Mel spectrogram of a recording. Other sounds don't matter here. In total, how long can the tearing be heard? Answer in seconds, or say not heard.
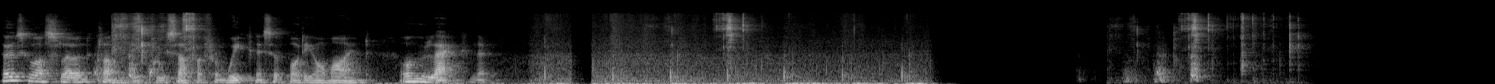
4 s.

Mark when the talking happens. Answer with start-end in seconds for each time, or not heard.
0.0-4.8.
